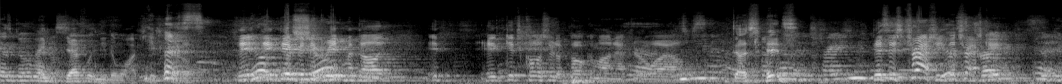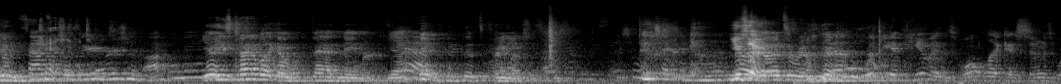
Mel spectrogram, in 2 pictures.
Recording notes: our first panel at Phoenix Comic Fest 2018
